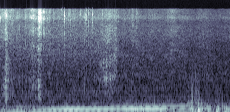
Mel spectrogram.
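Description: A steady low engine hum running throughout, with a couple of faint clicks.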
